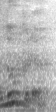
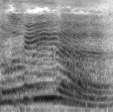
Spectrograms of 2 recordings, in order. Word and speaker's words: Lupita: I thought it was Lupita. Lupita. Oh God, Sheeta, you butchered everything. It's Lupita.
